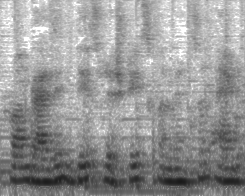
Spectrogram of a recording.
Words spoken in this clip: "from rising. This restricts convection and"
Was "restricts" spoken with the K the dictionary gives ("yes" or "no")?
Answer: no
